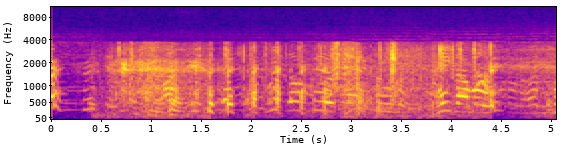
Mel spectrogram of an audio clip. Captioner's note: soldiers laughing; soldiers chattering and laughing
